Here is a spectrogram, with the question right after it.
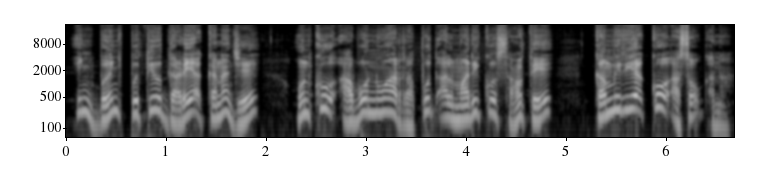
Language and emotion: Santali, disgusted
